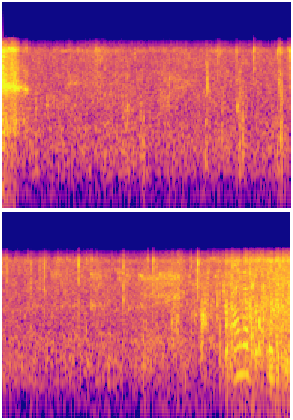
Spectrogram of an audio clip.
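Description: A dog paddles through a stream.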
